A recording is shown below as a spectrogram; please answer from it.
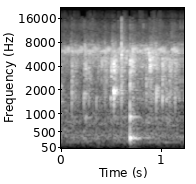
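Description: Cumin seeds frying in a hot pan on a rainy-day home kitchen, a short burst of crackling sizzle with small pops, close and fairly quiet.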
